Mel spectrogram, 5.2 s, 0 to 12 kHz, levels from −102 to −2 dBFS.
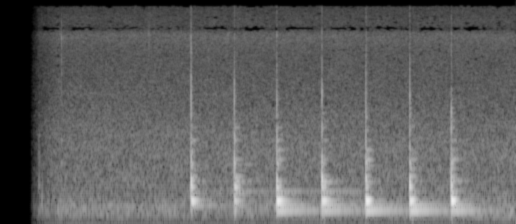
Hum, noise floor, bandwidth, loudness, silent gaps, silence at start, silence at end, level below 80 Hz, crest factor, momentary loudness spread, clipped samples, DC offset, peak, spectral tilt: none; -43 dBFS; 11.5 kHz; -23 LUFS; none; 0.55 s; 0 s; -58 dBFS; 24 dB; 19 LU; under 0.1%; under 0.1%; -2 dBFS; -6.5 dB/octave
